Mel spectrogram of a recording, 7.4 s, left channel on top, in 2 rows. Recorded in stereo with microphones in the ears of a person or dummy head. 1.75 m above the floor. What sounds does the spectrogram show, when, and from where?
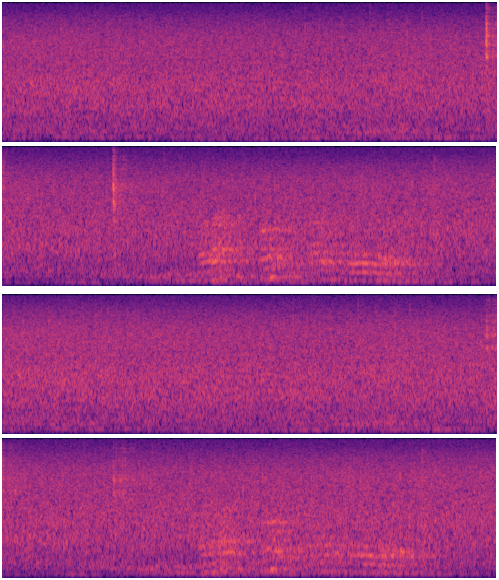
3.6 s ticking: 45° left (ahead or behind), 1.9 m
5.2 s a woman speaking: 45° left (ahead or behind), 5 m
